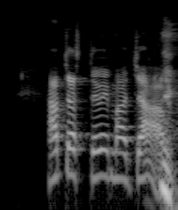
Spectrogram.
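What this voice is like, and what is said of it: Put-on British villain accent. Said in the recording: “Is that your British accent? ... it's my thin, bold British guy accent”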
